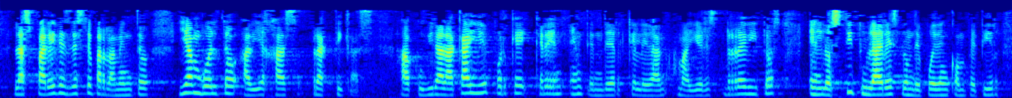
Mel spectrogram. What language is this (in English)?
Spanish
